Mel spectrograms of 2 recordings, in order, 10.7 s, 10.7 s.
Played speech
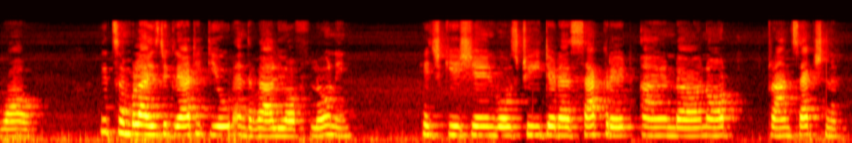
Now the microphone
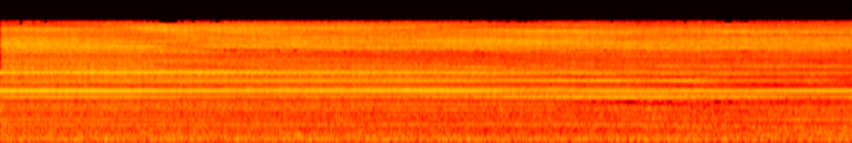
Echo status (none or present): none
